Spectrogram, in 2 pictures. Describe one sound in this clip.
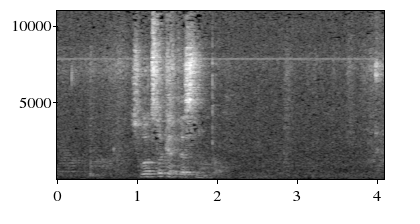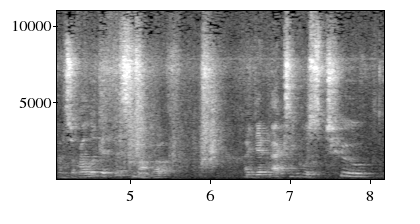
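A man speaks calmly nearby, as if lecturing.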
